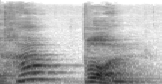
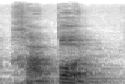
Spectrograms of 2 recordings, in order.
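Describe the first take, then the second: First: "Japón" slowly split, landing on "pón"; drawn-out "Japón" with a separate, stressed "pón"; stress on final syllable. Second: Said in the usual way. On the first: Shown as a demonstration. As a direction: break "Japón" in two and lean on "pón". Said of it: "ponemos énfasis en el pon". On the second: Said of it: "Nosotros ponemos énfasis en el pon".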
